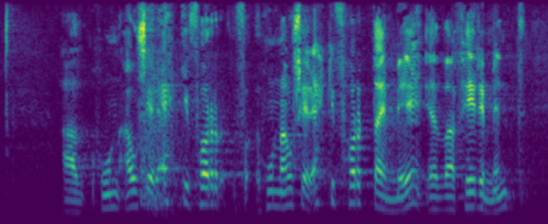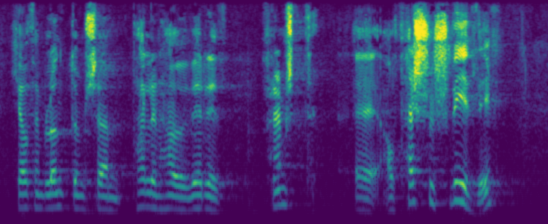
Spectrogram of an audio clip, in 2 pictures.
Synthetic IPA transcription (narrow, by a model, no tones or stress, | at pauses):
aðhuna̰wsjɛɾɛhcɪfɔɾhunawsjɛɾɛhcɪfɔɾt̪aːjmɪɛðafɪɾɪɾmɪnt̪ | çawθɛmlœnt̪ʏmsɛmt̪ʰaːlɪnɦavʏvɛːɾɪð | fɾɛmst̪ | a̰wθɛsːʏsvɪːðɪ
